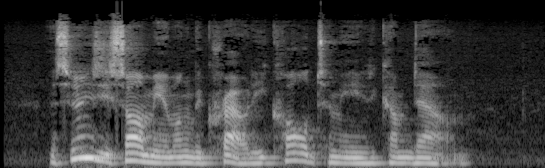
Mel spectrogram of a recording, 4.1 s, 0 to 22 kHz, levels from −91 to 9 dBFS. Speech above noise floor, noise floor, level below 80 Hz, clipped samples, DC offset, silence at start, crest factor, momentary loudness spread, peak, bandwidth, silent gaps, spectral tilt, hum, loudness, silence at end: 39 dB; -56 dBFS; -56 dBFS; under 0.1%; under 0.1%; 0.35 s; 18 dB; 11 LU; 0 dBFS; 15.5 kHz; none; -3.5 dB/octave; none; -16 LUFS; 0.6 s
